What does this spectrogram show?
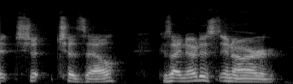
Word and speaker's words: Chazelle: Chazelle?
